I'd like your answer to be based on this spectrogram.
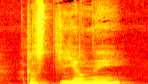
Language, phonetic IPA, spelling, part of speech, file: Czech, [ˈrozɟiːlniː], rozdílný, adjective, Cs-rozdílný.ogg
- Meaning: different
